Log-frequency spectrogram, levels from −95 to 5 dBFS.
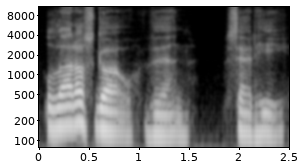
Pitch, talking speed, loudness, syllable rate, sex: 135 Hz, 145 wpm, -18 LUFS, 3.0 syllables/s, male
